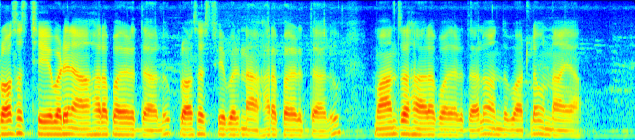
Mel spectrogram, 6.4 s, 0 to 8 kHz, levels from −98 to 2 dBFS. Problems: constant background noise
